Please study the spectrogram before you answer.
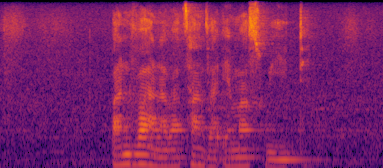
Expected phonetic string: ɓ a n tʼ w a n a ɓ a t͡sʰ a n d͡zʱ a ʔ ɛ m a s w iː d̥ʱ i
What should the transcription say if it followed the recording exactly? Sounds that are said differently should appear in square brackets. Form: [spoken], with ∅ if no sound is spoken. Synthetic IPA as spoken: ɓ a n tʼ w a n a ɓ a t͡sʰ a n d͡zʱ a ʔ ɛ m a s w iː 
